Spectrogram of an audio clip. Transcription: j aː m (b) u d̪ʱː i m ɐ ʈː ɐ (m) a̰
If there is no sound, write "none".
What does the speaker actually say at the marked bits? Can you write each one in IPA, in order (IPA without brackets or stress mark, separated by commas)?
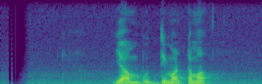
b, m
